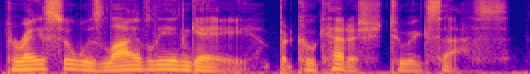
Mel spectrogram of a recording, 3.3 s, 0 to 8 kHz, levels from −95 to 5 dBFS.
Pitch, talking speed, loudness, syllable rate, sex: 110 Hz, 165 wpm, -19 LUFS, 5.3 syllables/s, male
